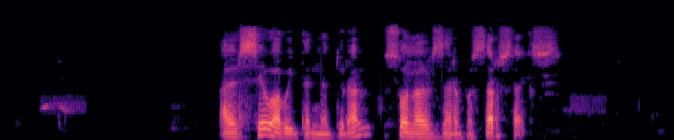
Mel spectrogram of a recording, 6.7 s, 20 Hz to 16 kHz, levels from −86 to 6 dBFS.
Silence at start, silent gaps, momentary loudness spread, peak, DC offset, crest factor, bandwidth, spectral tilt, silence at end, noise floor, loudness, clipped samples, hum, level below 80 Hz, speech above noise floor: 0.4 s; none; 12 LU; -6 dBFS; under 0.1%; 22 dB; 8.2 kHz; -4.5 dB/octave; 1.15 s; under -90 dBFS; -26 LUFS; under 0.1%; none; -64 dBFS; over 65 dB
